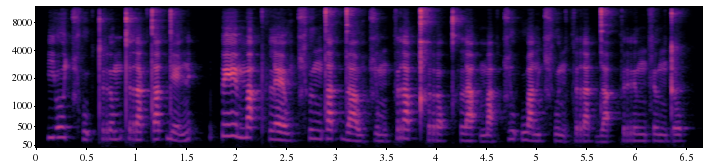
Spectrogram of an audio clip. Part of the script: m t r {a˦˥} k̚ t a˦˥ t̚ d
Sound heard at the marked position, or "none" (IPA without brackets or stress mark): a˨˩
